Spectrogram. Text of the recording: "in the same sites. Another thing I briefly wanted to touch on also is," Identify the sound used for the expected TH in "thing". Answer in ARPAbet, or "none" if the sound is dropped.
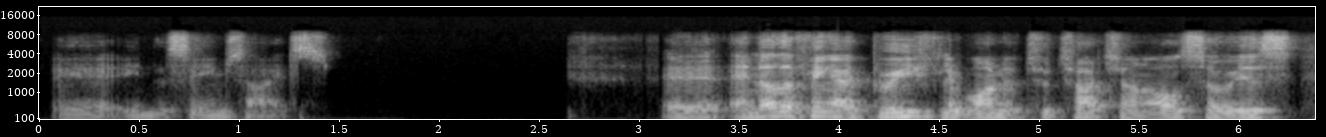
TH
